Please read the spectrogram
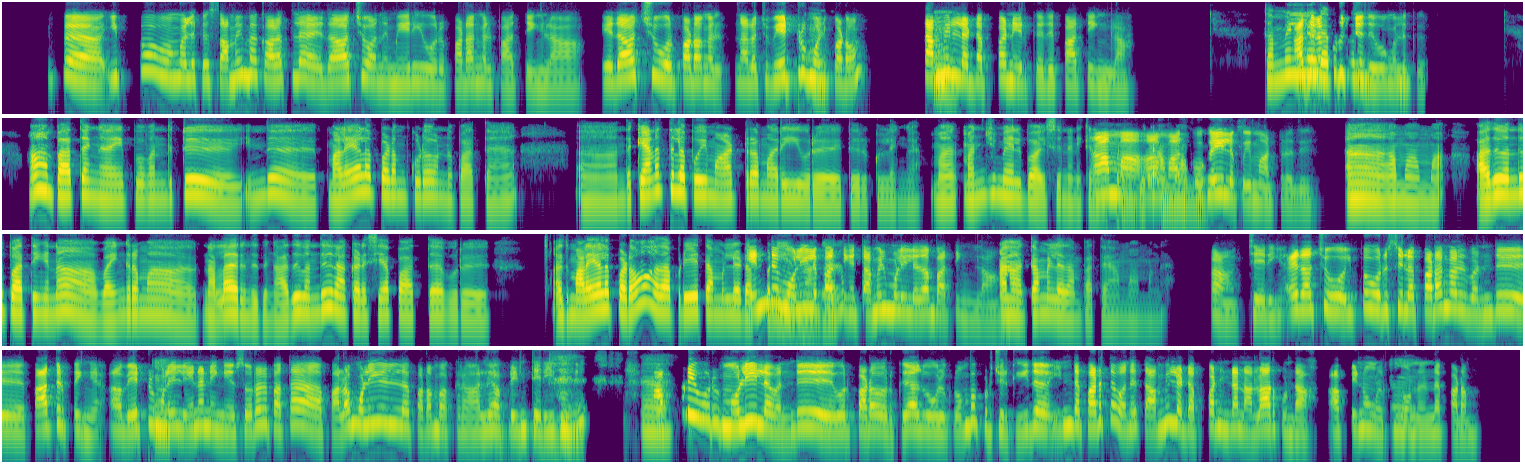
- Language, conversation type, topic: Tamil, podcast, சப்டைட்டில்கள் அல்லது டப்பிங் காரணமாக நீங்கள் வேறு மொழிப் படங்களை கண்டுபிடித்து ரசித்திருந்தீர்களா?
- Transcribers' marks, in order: unintelligible speech; inhale; other background noise; tsk; laughing while speaking: "அப்பிடின்னு தெரியுது"; chuckle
